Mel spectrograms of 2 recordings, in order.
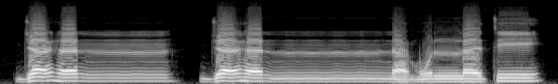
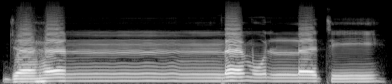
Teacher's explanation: Dia menandakan di situ bacaannya adalah bacaan ghunah. ghunah yaitu membunyikan suara hingga masuk ke rongga hidung kita. Maka suara nunnya dimasukkan ke rongga hidung.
